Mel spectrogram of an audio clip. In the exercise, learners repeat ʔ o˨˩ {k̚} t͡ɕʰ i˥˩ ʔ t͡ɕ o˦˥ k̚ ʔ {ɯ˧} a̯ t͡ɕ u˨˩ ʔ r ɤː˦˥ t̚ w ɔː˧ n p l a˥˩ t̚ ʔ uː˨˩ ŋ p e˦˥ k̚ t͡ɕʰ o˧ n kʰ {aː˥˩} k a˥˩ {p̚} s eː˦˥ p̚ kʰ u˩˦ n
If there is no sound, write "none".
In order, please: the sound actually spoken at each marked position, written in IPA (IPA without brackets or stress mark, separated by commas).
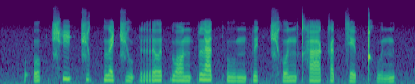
k̚, ɯ˧, aː˦˥, t̚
